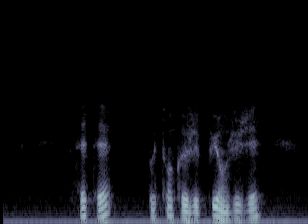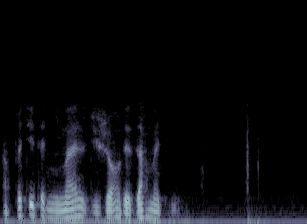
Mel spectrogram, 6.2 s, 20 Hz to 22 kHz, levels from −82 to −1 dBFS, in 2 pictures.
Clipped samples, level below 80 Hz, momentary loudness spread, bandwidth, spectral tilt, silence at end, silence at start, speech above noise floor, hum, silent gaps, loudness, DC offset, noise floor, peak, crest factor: under 0.1%; -44 dBFS; 22 LU; 4.1 kHz; -10.5 dB/octave; 0 s; 0.05 s; 21 dB; none; none; -33 LUFS; under 0.1%; -53 dBFS; -12 dBFS; 22 dB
